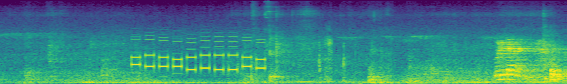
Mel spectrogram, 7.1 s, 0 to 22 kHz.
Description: DTMF, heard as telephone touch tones, dialled by machine, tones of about 110 ms, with the noise inside a lift. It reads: 0987263384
